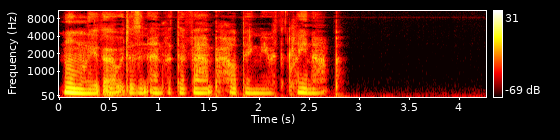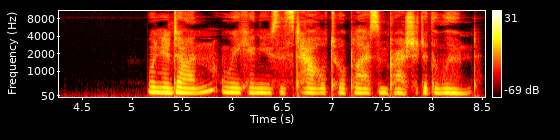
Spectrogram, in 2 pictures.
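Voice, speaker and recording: Woman acting as determined female vampire hunter, ASMR roleplay, slightly low pitch, very dry close sound, soft, exasperated yet caring. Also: little pitch movement, normal speed, long pauses, dry recording. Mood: matter-of-fact, caring. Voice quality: soft, breathy, often whispered. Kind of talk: ASMR audio roleplay, intimate dramatic acting.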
